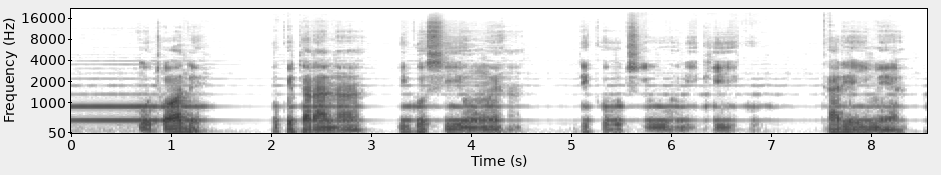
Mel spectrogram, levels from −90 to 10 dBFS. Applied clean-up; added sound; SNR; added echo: neural mask model RNNoise.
